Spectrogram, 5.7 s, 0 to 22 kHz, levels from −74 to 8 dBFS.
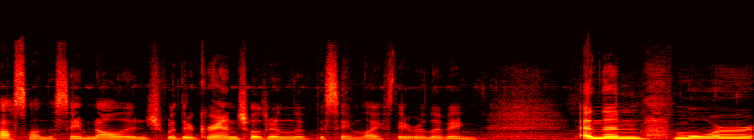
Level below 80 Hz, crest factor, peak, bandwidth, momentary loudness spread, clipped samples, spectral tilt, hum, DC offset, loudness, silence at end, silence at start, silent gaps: -70 dBFS; 20 dB; 0 dBFS; 16 kHz; 15 LU; under 0.1%; -4.5 dB/octave; none; under 0.1%; -21 LUFS; 0 s; 0 s; none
